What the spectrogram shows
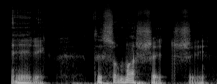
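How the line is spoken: Woman's quiet yielding whisper. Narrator (Russian): уже тихо прошептала женщина, потихоньку сдаваясь

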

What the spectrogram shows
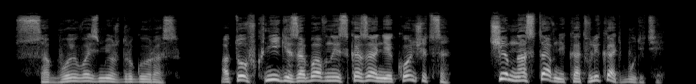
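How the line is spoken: Sighing. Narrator (Russian): Эрелис вздохнул

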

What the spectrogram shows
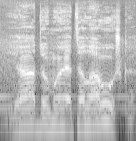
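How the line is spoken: Menacing. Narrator (Russian): грозно насупился Гронк

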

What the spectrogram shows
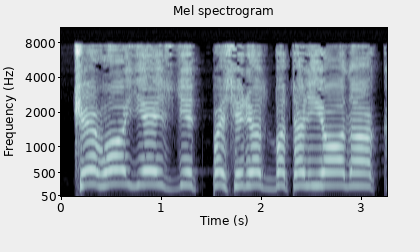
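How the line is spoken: Shouted. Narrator (Russian): крикнул

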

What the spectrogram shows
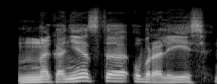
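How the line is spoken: Displeased grumble. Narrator (Russian): недовольно проворчал Арау

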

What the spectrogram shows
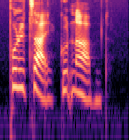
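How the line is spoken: Plain. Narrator (German): sagte eine Stimme

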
